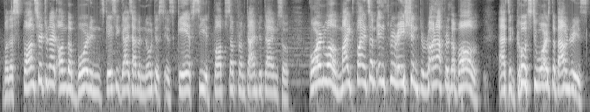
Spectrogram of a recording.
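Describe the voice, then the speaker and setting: A young man with a notably high voice talks through a cricket video game match in a loose, chatty way. He fills gaps with "you know" and "like" and breaks into laughter easily. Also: animated, normal speed, faint music behind. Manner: chatty, laughs often, fillers. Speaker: commentator. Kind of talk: casual gaming cricket commentary.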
